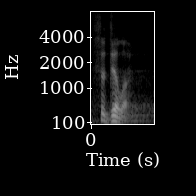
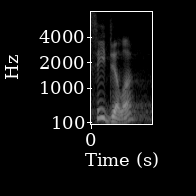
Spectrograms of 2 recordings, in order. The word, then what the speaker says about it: cedilla: Cedilla, cedilla. Any alternative pronunciations? There is cedilla or cedilla.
